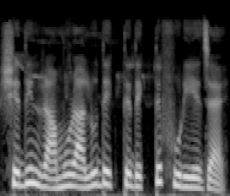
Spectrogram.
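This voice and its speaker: A woman's voice: medium pitch, fairly quick, background noise. A woman narrating a cartoon folk story in a scripted storybook style.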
